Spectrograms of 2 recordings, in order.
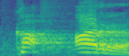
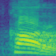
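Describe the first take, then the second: First: খা, pause, আর, as two separate pieces; sounded out. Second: খার joined as one syllable; blended word. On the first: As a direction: split খা from আর like a phonics teacher. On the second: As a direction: say খার whole, ending like the letter R's name. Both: Shown as a demonstration. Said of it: "ঠিক আর এর মতনই হবে সাউন্ডটা".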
